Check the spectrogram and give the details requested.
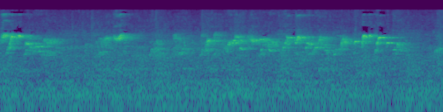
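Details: Several kept red-whiskered bulbuls challenge each other on a rainy, windy day with loud, rapid, bubbling whistles and chirps, phrases overlapping densely, rain audible beneath.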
